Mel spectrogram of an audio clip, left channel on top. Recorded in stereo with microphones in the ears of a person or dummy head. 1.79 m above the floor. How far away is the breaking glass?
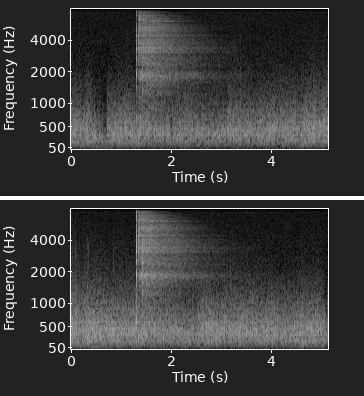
About 1.8 m.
